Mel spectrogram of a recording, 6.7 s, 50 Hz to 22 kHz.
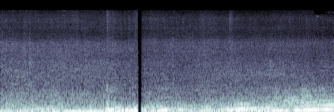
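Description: Car engines running at a low steady rumble. After an abrupt cut, a BMW E46 M3's straight-six pulls away, its note rising steadily over about three seconds.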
